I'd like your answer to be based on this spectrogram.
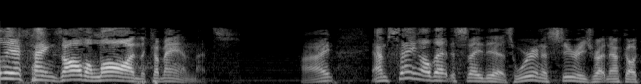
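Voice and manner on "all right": ordinary talk, nothing marked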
